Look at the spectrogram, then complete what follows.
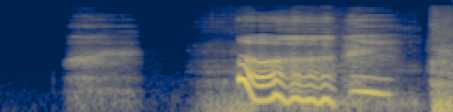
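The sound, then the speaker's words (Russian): A big cat roars: a soft breathy huff, then a loud rumbling roar that wavers and falls in pitch, followed by a shorter growl and a brief rough burst at the end. “Хороший кот.”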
